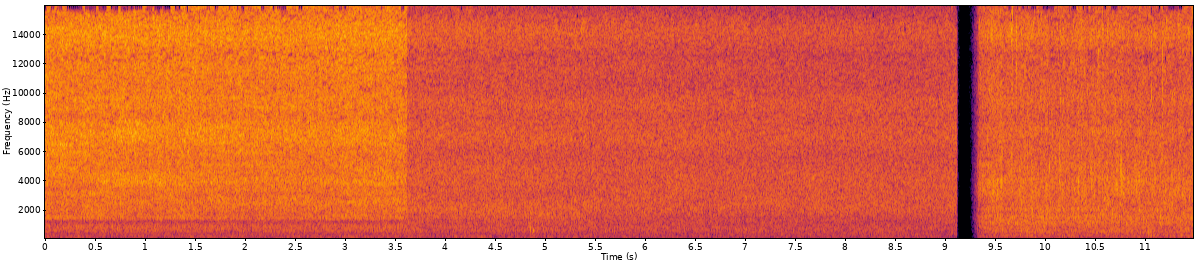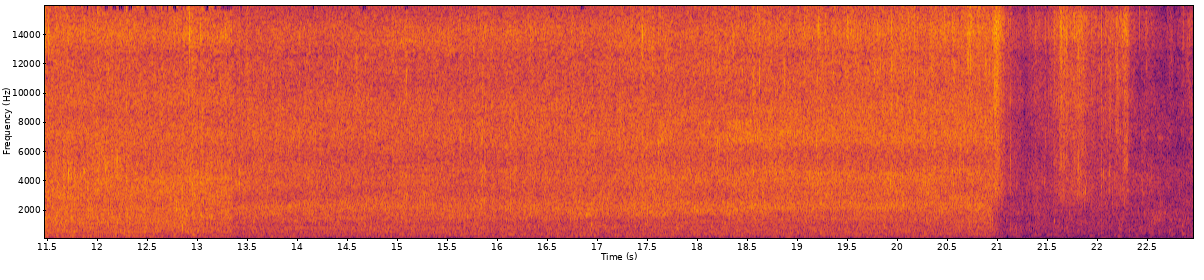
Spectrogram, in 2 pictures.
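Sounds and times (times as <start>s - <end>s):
waterfall rushing: 8.3s - 21.0s.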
